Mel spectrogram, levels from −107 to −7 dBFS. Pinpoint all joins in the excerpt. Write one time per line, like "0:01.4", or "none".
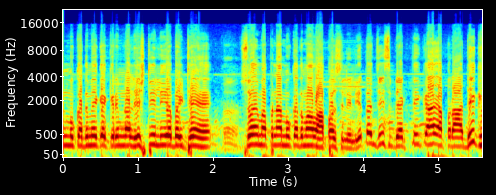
none

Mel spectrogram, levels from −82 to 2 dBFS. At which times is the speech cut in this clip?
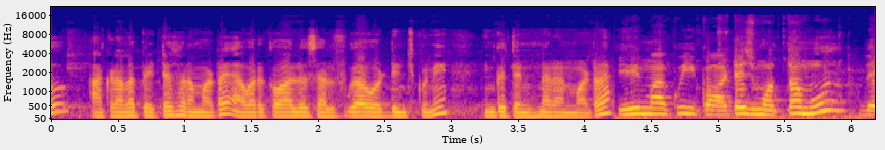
0:04.2

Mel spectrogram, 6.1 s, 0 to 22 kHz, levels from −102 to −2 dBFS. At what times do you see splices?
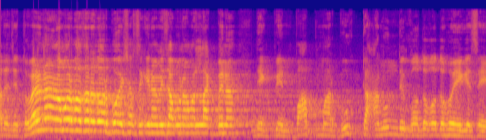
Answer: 0:03.1

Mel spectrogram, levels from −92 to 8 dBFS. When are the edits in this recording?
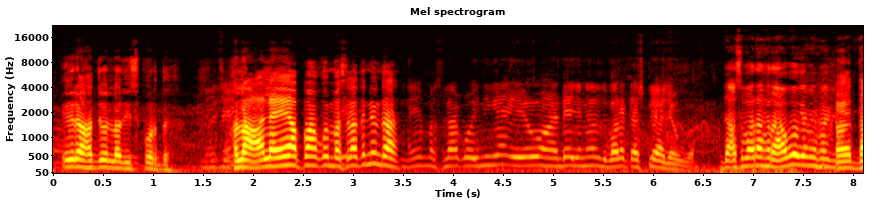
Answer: none

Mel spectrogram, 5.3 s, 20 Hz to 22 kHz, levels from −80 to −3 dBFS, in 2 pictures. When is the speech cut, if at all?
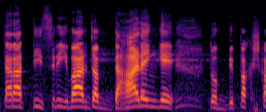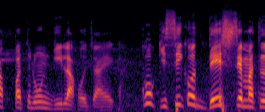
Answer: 0:04.0

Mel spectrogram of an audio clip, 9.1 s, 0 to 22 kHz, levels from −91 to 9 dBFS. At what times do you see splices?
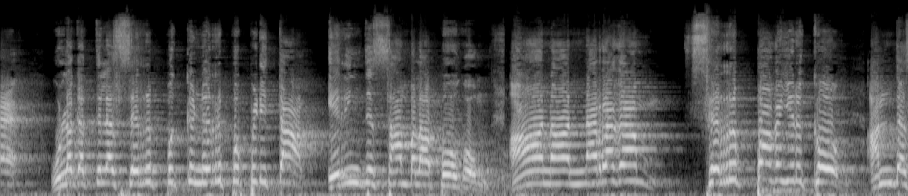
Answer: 0:05.0

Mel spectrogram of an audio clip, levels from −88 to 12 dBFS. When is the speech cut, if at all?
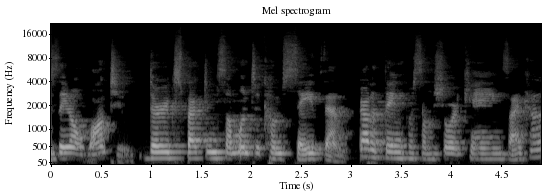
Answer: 0:03.1

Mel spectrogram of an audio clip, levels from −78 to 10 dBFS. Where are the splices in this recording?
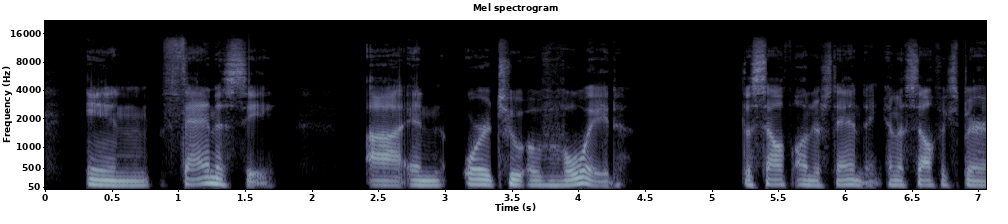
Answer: none

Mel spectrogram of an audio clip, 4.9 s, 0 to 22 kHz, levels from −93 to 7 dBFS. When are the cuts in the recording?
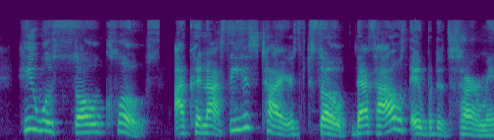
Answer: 0:01.5
0:03.0

